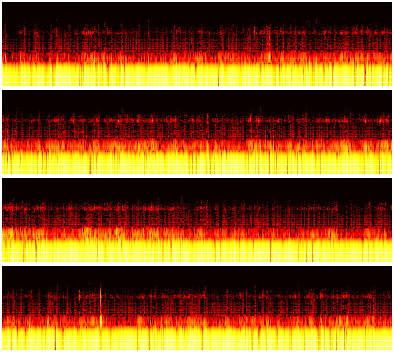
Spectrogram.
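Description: Steady wind buffeting and rolling rumble on a handlebar-mounted camera as a bike rides over rough track and broken tarmac, with two sharp knocks, about five seconds in and near the end.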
